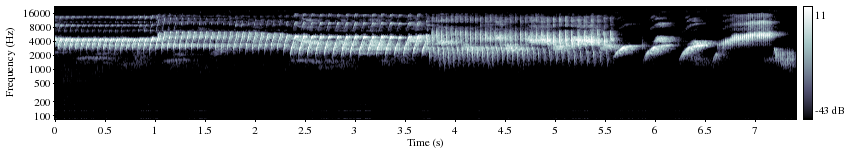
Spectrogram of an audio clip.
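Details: Gacor ngerol canary song, meant to teach young canaries and prompt non-singing birds to start: a long, dense, rattling high trill lasting several seconds, ending in separate swooping notes with short gaps.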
